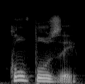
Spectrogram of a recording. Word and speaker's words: composer: Okay, O and M together, after that a consonant, so it's the nasal on. Composer. Okay, you pronounce it Z here because you've got two vowels and only one S. Composer.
